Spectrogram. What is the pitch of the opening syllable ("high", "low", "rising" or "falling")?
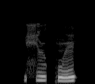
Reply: high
